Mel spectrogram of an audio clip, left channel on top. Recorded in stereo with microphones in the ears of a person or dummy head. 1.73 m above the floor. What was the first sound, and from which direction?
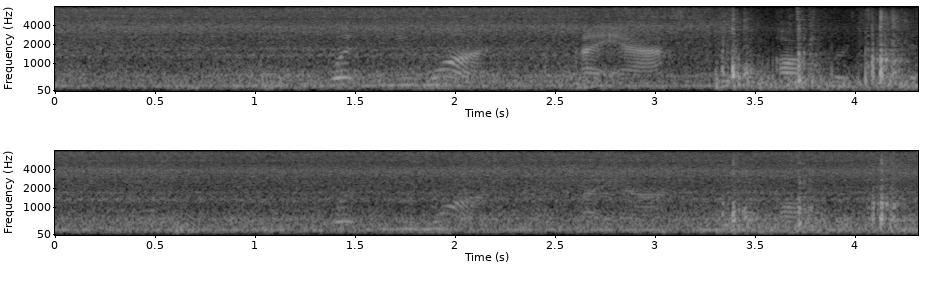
A woman speaking, 70° left (ahead or behind).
